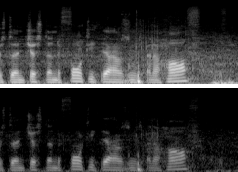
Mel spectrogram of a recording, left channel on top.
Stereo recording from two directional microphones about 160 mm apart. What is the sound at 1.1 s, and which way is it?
Speech, 5° left (ahead or behind).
